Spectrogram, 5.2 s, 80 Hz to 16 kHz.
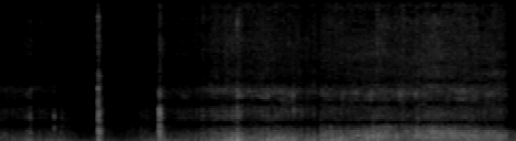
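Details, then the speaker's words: Athearn Blue Box F45 model locomotive after swapping its FF-180 motor for a carbon-brush 280 motor: a couple of sharp clicks, then an even, quiet whirr with no grinding or binding; normal running. "i like it that's the sound i like to hear from an athen blue box"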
